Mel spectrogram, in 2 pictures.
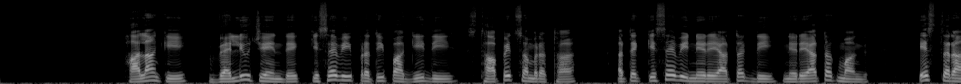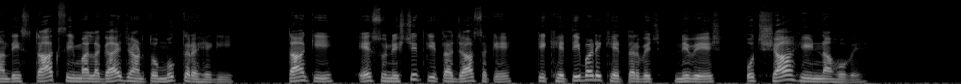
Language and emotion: Punjabi, neutral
